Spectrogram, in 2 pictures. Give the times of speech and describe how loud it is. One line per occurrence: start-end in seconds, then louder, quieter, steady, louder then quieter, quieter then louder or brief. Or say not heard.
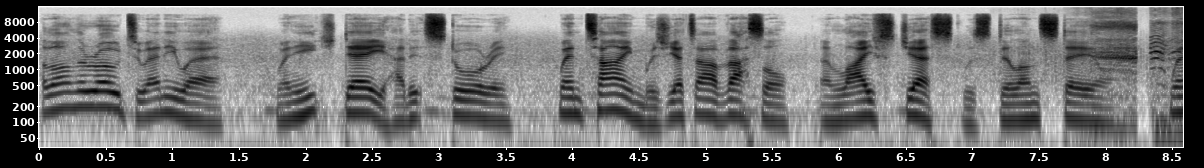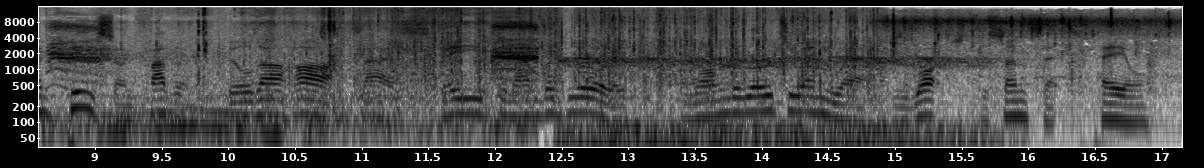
0.0-16.9 steady.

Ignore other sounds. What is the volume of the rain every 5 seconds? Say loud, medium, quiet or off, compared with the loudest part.
quiet, quiet, loud, loud.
